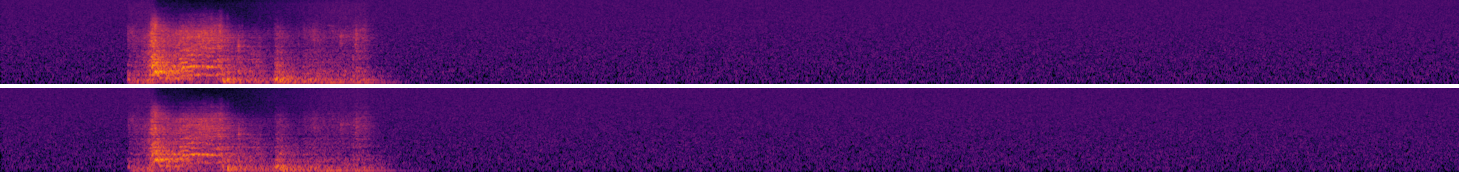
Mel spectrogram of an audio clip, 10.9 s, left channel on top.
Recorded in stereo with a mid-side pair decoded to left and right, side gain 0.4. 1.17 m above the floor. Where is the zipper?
65° left, 1.5 m.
